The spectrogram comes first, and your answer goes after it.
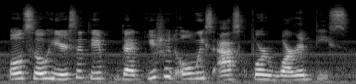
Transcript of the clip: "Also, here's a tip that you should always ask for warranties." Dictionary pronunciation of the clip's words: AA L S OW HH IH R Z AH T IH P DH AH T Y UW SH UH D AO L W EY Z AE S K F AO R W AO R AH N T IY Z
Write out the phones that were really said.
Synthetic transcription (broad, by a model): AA L S OW HH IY R S AH T IH P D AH T Y UW SH UH D AO L W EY S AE S K F AO R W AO R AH N T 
